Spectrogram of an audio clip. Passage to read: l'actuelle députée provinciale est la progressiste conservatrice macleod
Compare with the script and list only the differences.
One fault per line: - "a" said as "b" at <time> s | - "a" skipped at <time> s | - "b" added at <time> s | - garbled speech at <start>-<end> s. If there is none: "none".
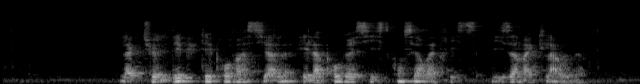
- "lisa" added at 4.9 s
